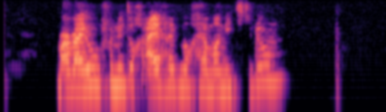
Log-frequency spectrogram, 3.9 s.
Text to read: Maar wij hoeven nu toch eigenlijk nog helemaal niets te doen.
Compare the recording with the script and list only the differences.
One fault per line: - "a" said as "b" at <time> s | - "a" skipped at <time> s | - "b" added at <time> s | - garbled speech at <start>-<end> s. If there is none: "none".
none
